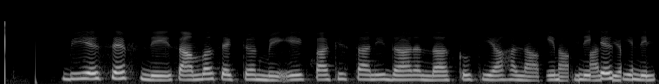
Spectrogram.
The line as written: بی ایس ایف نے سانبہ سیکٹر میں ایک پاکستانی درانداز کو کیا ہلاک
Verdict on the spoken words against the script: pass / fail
fail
